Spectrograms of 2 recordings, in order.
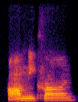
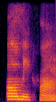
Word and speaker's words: Omicron: we hearing about this omnicron omnicron i don't know how to say it but y'all know what i'm talking about omnicron omicron you know omni i don't think it's omni i think it's omicron yeah i think that's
